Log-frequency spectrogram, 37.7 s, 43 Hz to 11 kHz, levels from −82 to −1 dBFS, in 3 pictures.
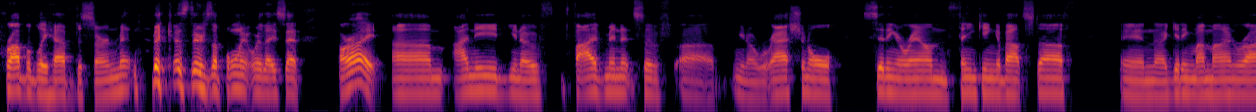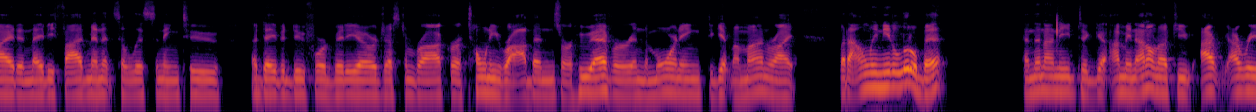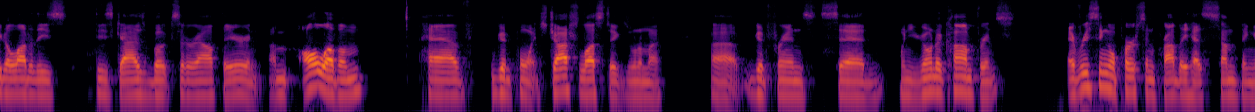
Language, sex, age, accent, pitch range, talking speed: English, male, 20-39, American, 105-125 Hz, 200 wpm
